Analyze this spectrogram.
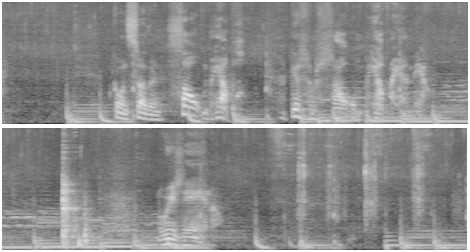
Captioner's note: southern accent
